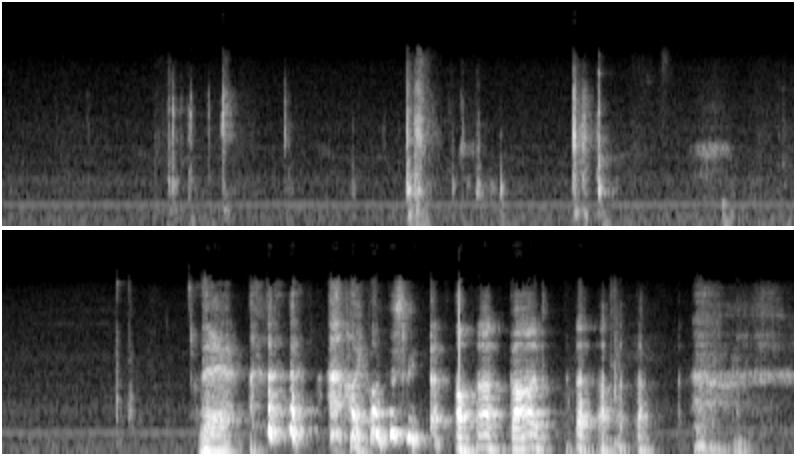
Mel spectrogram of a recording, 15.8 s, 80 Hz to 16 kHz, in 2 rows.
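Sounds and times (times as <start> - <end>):
typing an email on a computer keyboard: 5.7 - 6.0
speech: 9.9 - 10.3, 11.8 - 14.4
laughter: 9.9 - 15.8.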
